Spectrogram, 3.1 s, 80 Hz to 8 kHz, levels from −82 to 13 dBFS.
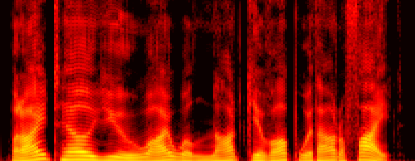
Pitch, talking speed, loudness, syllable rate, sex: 145 Hz, 230 wpm, -17 LUFS, 4.4 syllables/s, male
